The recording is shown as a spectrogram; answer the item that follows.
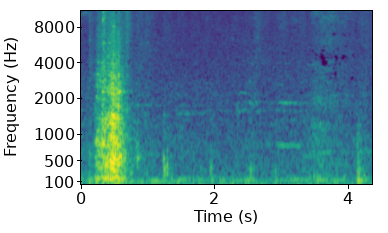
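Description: Brief handling noise on the workbench about half a second in, then a single light click. Otherwise the room is quiet, with a low steady hum.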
